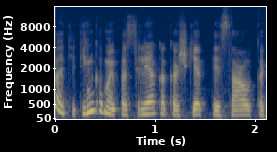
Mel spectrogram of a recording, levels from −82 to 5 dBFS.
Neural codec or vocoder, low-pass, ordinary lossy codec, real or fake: none; 14.4 kHz; Opus, 24 kbps; real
